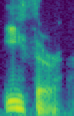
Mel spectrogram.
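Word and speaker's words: Aether: Using an ancient seemingly unlimited energy force known as the ether, pronounced ether, which looks like fruit juice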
